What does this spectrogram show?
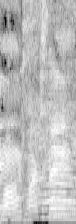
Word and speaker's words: Marsai: and issa rae shout out to marseille hey marseille okay and that is how you say it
